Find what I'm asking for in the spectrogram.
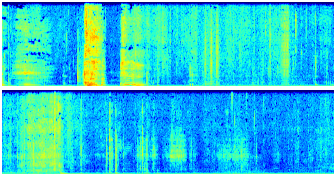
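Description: Two sharp, loud coughs at the start, followed by quieter rustling and faint shuffling sounds against a low background hum.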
